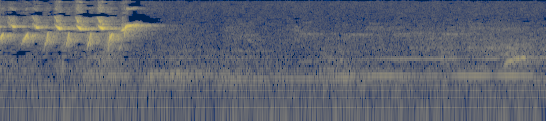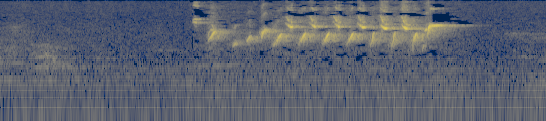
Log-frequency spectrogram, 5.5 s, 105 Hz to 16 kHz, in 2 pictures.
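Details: European goldfinch in song, 2021: two quick bursts of high, sparkling, rapidly repeated twittered notes separated by a few seconds of near silence with faint soft tones.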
